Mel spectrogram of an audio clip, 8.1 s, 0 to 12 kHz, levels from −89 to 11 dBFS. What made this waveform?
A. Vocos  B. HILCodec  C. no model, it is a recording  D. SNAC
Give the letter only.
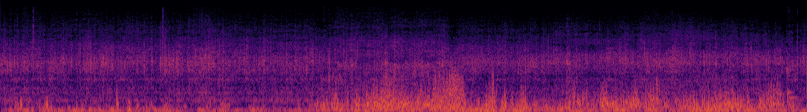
C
